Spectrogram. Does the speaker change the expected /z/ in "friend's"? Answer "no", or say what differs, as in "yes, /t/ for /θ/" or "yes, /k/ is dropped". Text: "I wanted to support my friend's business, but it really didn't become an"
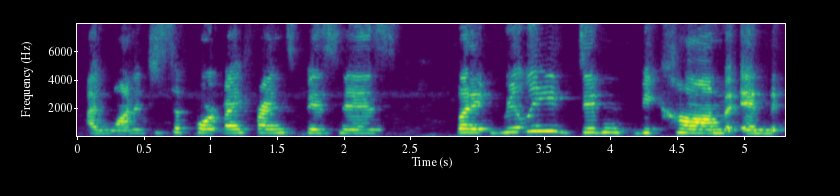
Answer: no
